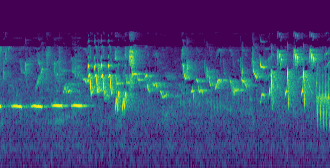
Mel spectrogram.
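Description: Birds chirping and singing: many short rising and falling chirps, a steady whistled note in the first two seconds, and a fast trill near the end.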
